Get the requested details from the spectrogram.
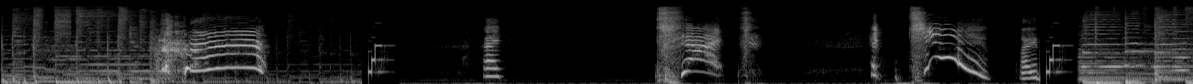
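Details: Sneezing compilation of VTuber streamers: several separate sneezes from different voices, some with a drawn-out rising intake before the burst, between stretches of background music.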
